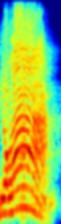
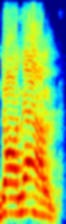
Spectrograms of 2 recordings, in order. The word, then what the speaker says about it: Donald: He said Dolan, Dolan. His name is Donald, Donald.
